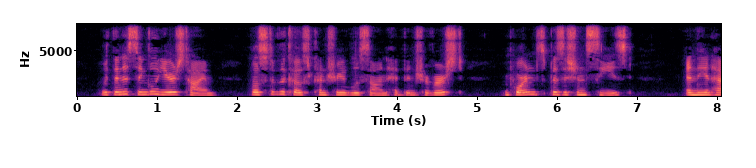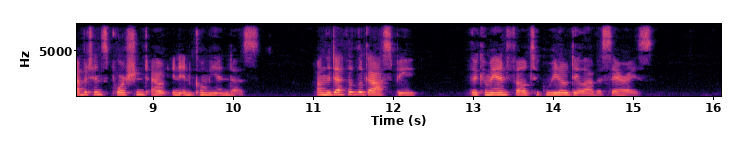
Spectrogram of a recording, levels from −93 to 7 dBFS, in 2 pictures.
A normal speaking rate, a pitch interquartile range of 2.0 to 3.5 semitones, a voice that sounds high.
Yes: average, 155 wpm; narrow, 2.5 semitones; high, 220 Hz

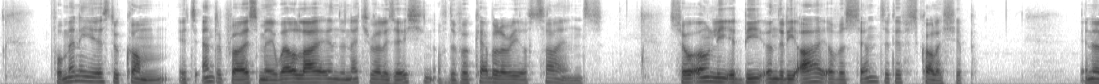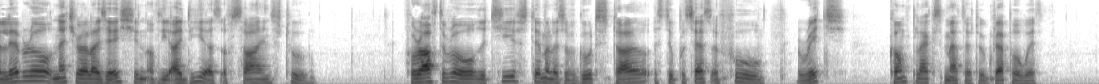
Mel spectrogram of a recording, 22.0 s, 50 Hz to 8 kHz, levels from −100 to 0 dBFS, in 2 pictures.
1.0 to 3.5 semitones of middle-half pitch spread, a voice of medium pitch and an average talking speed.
No: average, 2.9 semitones; low, 125 Hz; average, 160 wpm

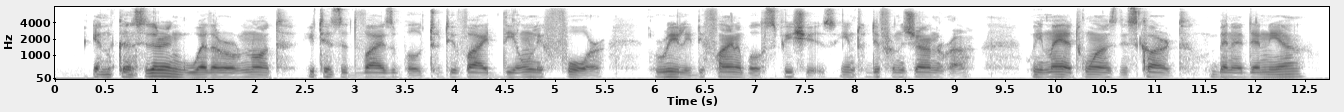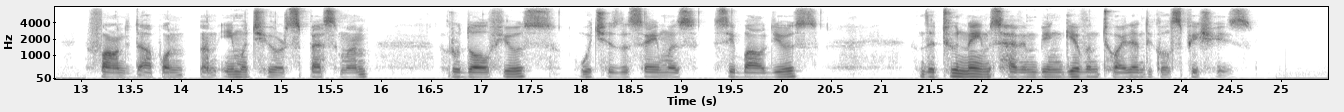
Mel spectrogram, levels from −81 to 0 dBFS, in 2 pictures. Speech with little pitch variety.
Yes: narrow, 1.6 semitones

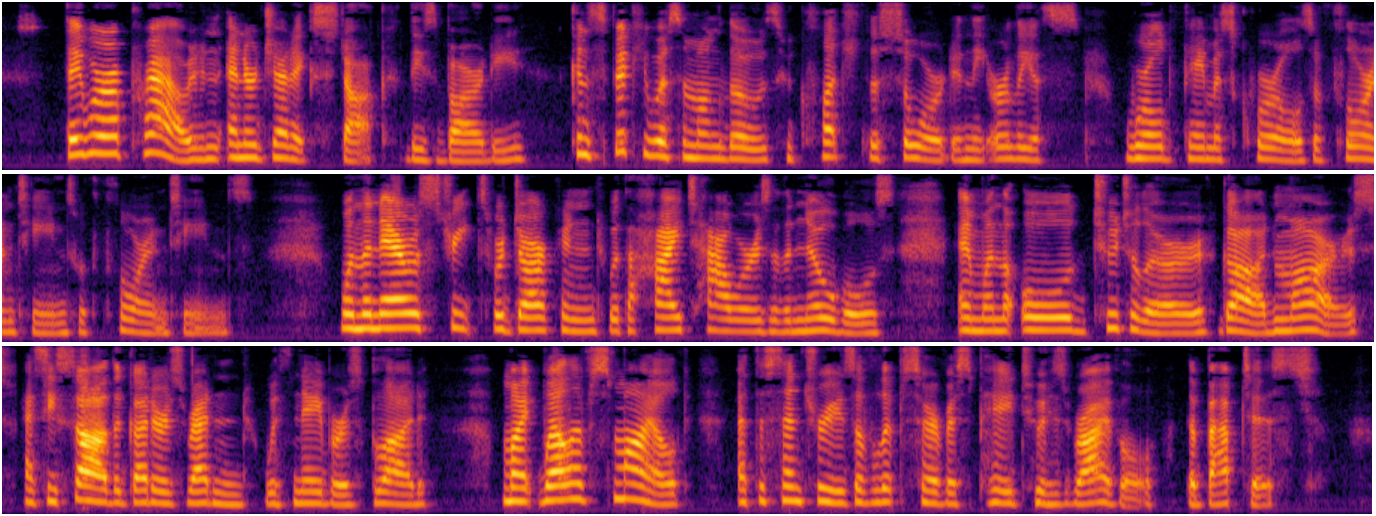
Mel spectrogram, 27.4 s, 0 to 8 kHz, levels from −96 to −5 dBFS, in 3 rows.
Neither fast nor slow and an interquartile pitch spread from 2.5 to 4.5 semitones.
Yes: average, 155 wpm; average, 3.5 semitones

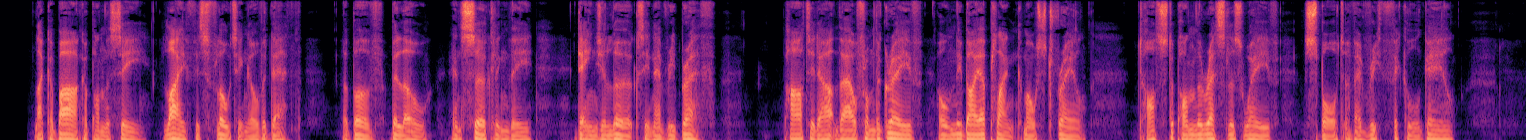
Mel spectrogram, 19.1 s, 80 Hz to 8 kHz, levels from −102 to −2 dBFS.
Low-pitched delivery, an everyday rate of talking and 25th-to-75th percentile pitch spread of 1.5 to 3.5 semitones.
No: very low, 95 Hz; slow, 130 wpm; narrow, 2.6 semitones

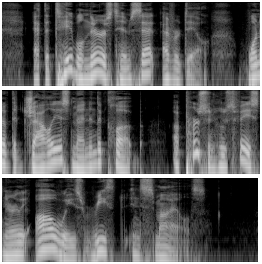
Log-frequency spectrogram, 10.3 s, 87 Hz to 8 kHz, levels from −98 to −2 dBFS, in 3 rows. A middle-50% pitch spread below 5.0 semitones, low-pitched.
No: average, 5.3 semitones; low, 120 Hz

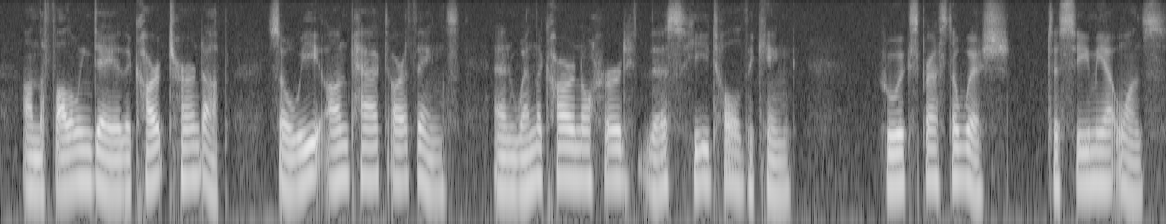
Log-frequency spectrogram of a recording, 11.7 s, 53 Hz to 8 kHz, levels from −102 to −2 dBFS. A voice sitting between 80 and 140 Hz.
Yes: low, 135 Hz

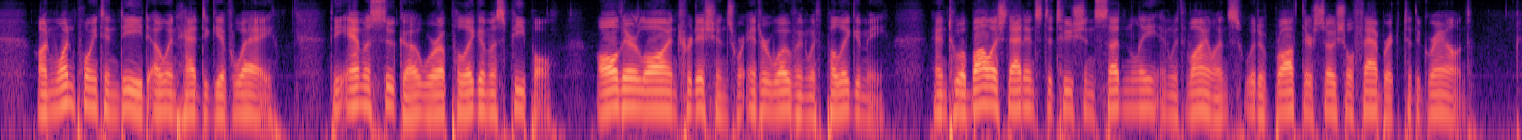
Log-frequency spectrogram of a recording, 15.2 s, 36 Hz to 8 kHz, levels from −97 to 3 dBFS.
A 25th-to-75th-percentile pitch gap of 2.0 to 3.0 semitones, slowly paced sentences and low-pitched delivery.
No: narrow, 2.5 semitones; average, 165 wpm; low, 115 Hz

